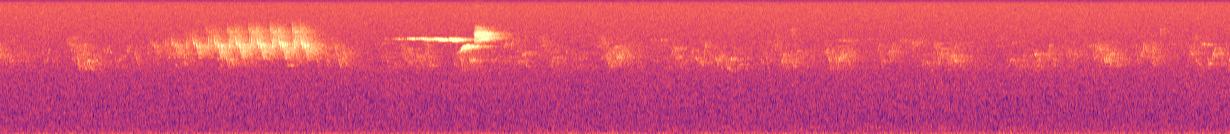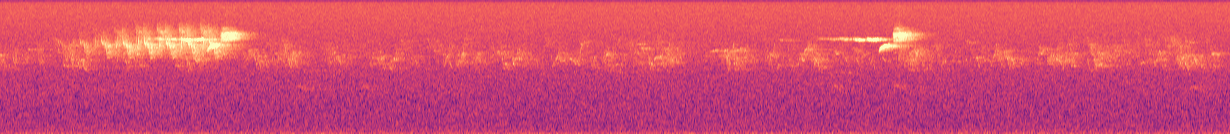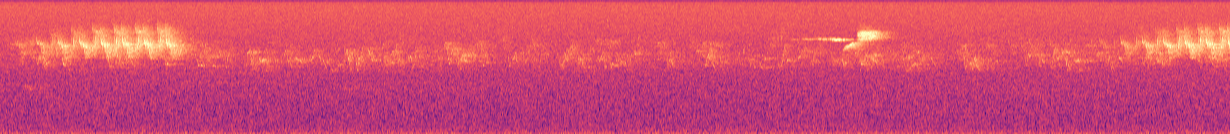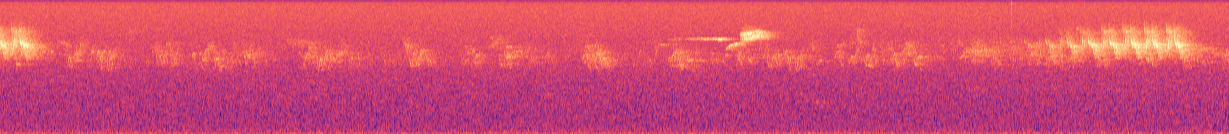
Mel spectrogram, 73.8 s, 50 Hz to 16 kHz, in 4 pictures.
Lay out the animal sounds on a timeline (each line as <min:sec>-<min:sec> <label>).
0:00.0-0:03.8 Red-eyed Vireo (Vireo olivaceus)
0:02.5-0:05.0 Ovenbird (Seiurus aurocapilla)
0:04.9-1:10.3 Red-eyed Vireo (Vireo olivaceus)
0:05.4-0:08.1 Black-throated Green Warbler (Setophaga virens)
0:19.0-0:21.7 Ovenbird (Seiurus aurocapilla)
0:20.4-0:22.3 Black-throated Green Warbler (Setophaga virens)
0:30.1-0:32.5 Black-throated Green Warbler (Setophaga virens)
0:37.1-0:39.8 Ovenbird (Seiurus aurocapilla)
0:48.8-0:50.5 Black-throated Green Warbler (Setophaga virens)
0:52.6-0:56.2 Ovenbird (Seiurus aurocapilla)
1:05.4-1:07.1 Black-throated Green Warbler (Setophaga virens)
1:10.0-1:13.6 Ovenbird (Seiurus aurocapilla)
